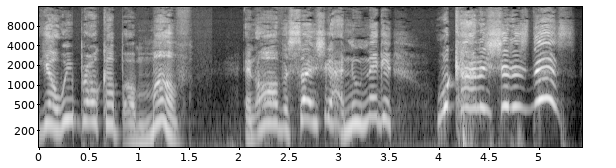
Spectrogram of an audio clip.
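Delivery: high-pitched indignant venting; retold mad outburst. Storyteller replaying his reaction to the new boyfriend, mad. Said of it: "I'm mad".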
